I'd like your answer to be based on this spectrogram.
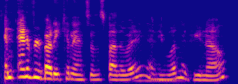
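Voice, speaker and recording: A woman's voice: mid-range voice, lively intonation, rapid-fire, a bit bright, no room sound. A woman with a mid-range voice co-hosts a casual fan podcast. She talks in an informal, conversational way, recorded dry with almost no room sound. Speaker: podcast co-host.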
